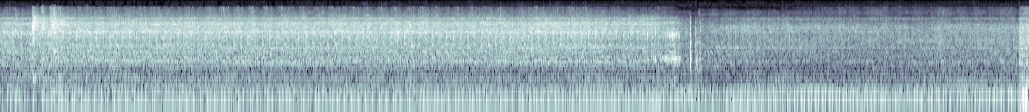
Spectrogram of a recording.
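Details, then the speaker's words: Lawn tractor after winter storage, battery recharged, ethanol-free gas, choke on (choke sticks): low, uneven putter with ragged sputtering beat and smoke, no smooth idle; rough running on choke. "she's been through do your sputtering and smoking over there let's go get that choke off of it"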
